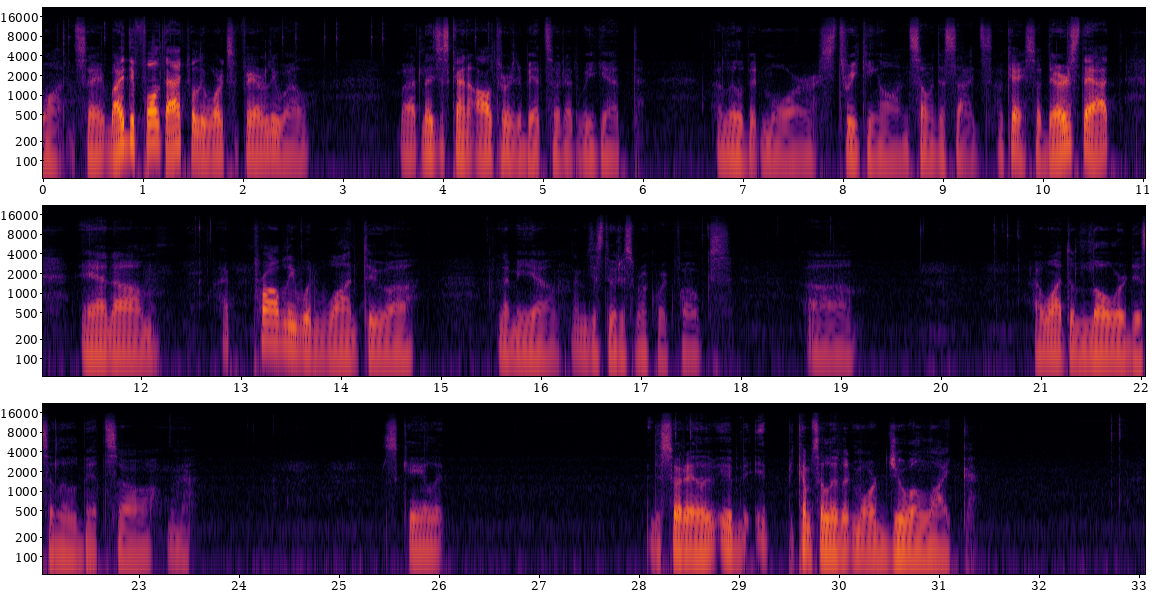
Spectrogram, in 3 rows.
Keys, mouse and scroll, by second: 2.4 click, 2.8 click, 3.3 click, 4.5 click, 5.1-12.6 middle drag, 13.6 Tab, 14.2-15.5 middle drag, 17.6 click, 18.4 middle click, 20.6 3, 20.7 click, 23.3 ctrl+KP_Add, 25.1 s, 29.0-30.0 middle drag, 32.7 click.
